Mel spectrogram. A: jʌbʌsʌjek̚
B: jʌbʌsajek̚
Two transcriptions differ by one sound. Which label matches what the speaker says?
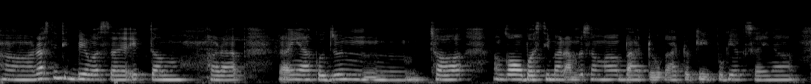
B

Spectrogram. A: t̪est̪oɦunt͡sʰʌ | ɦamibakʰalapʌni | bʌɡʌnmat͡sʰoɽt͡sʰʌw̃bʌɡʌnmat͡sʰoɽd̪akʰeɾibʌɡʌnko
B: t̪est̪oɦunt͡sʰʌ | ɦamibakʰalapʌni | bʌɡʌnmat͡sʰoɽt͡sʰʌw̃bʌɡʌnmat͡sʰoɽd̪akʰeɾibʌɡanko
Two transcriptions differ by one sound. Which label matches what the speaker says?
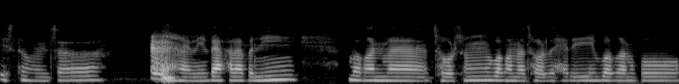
A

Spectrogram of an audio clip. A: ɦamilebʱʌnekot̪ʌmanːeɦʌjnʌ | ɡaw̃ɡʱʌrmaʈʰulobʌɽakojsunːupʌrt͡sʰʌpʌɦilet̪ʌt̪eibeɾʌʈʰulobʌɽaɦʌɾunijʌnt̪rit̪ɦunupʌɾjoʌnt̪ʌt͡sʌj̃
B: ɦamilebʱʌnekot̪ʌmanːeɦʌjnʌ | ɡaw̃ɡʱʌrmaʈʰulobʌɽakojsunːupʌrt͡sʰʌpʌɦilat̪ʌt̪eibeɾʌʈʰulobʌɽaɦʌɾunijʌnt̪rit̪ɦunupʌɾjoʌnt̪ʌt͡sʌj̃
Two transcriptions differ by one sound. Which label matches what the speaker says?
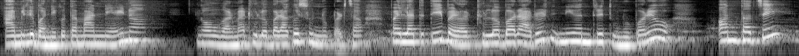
B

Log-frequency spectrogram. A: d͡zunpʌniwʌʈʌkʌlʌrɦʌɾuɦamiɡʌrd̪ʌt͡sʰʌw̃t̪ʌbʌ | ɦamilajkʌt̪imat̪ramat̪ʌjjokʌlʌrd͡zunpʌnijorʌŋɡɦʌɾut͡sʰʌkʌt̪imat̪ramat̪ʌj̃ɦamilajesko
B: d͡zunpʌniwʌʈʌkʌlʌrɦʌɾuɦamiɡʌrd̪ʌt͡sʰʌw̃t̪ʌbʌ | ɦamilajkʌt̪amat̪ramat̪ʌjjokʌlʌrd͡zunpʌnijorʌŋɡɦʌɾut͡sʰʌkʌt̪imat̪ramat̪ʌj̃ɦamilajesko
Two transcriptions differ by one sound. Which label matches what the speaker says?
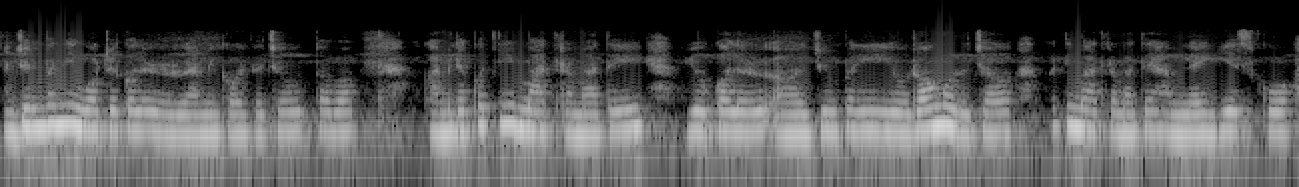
A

